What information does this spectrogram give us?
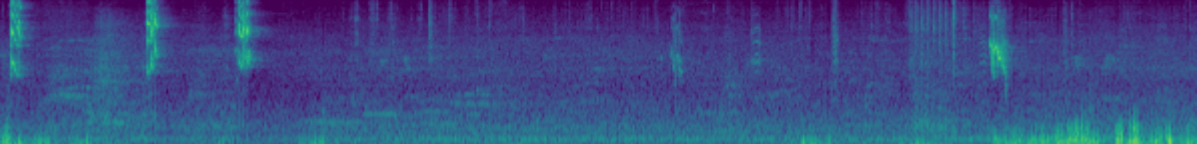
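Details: Breeding pair of pet budgerigars chirping, with a few short, sharp high chirps spaced a second or more apart, then a long quiet stretch and one more chirp near the end over low rumbling room noise.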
